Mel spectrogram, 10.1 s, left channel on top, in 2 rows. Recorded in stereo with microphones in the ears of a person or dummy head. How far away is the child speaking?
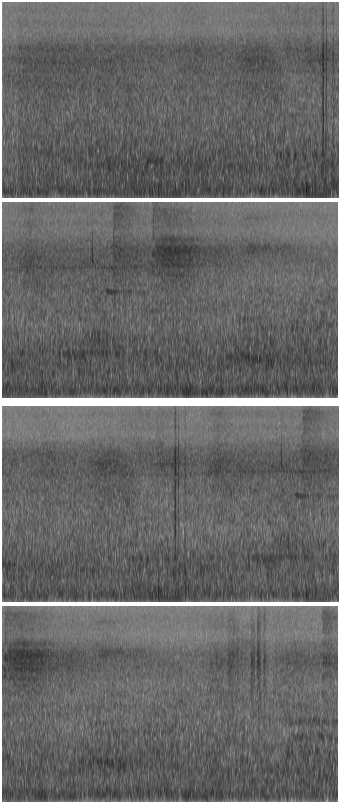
I don't hear a child speaking.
